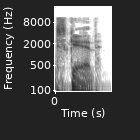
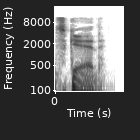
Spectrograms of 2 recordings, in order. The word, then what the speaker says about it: Skydd: Plant Skid. That's spelled plant, SKYDD. Plant Skid.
